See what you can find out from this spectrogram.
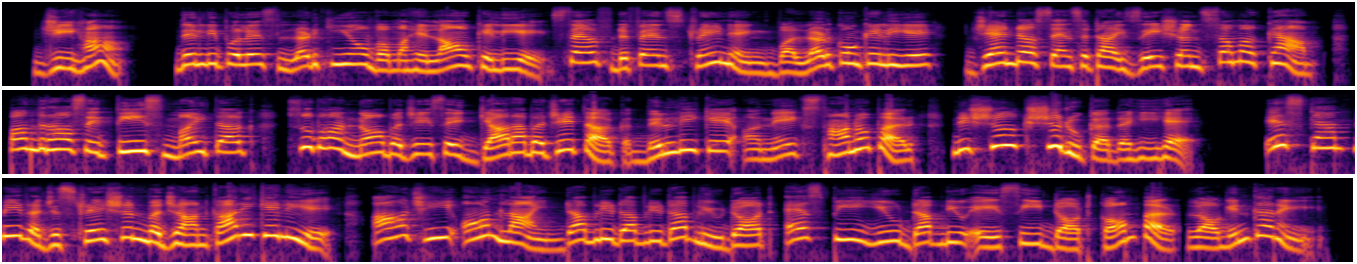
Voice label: Female

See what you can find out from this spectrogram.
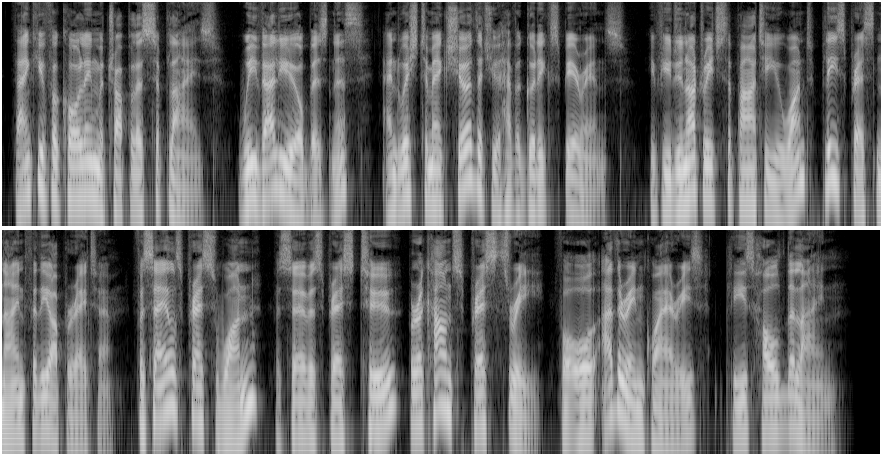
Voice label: IVR

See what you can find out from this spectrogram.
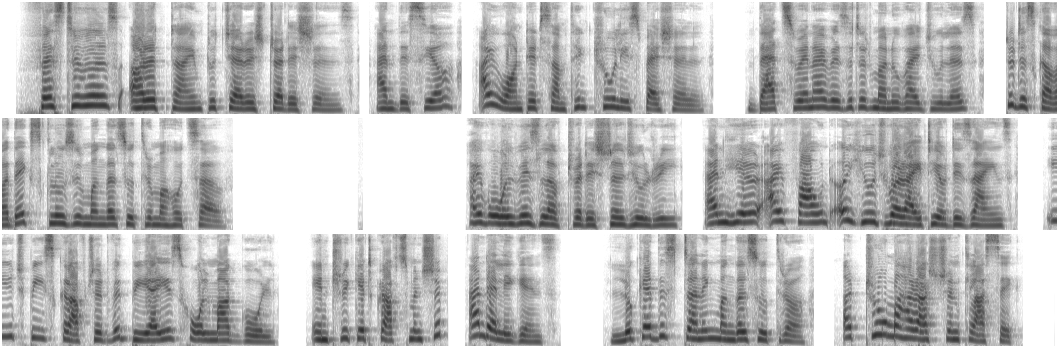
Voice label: English

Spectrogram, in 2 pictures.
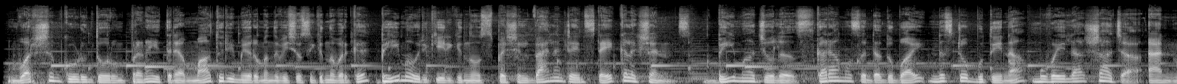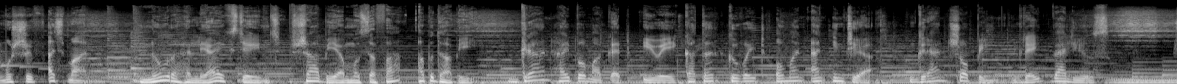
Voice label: malayalam vo

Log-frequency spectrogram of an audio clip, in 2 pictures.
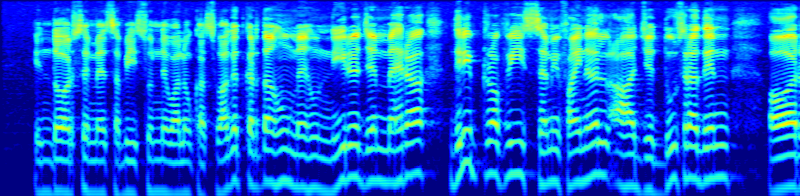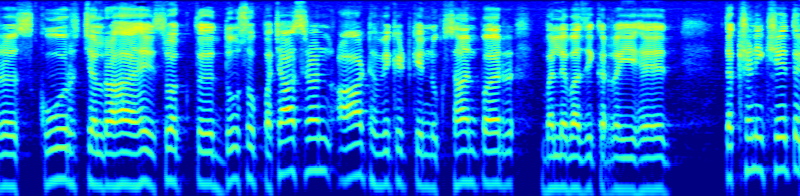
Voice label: cricket commentary

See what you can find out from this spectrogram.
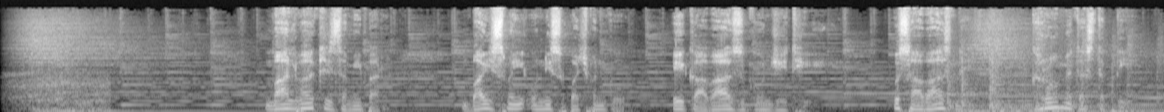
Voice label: docu hindi

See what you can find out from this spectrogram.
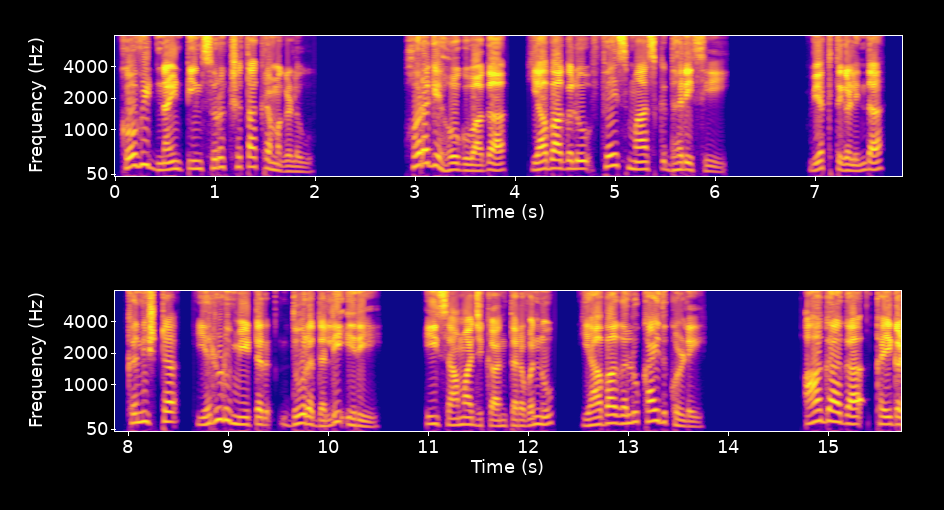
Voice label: Announcement Kannada

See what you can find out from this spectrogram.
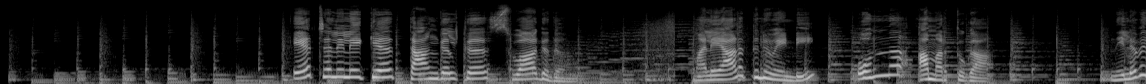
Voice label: ivr malayalam

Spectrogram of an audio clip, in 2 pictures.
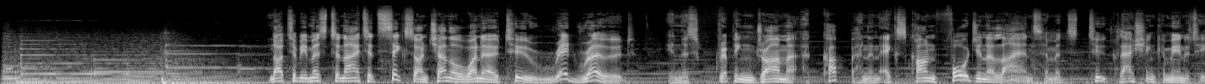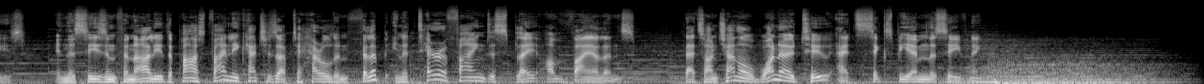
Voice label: movie trailer; red road

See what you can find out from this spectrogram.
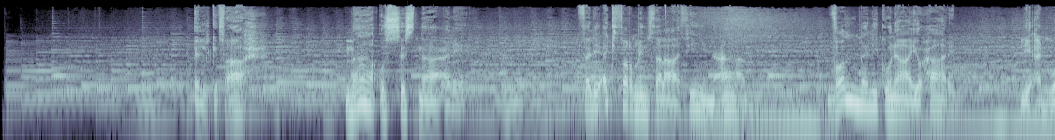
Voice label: Saudi

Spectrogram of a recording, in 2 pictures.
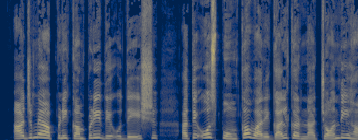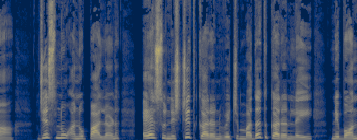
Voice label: Punjabi; Walmart

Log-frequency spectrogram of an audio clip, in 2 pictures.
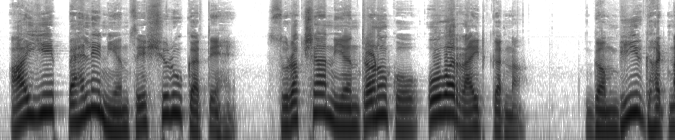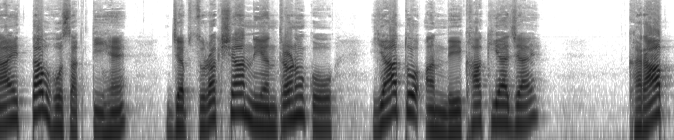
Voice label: safety hindi

